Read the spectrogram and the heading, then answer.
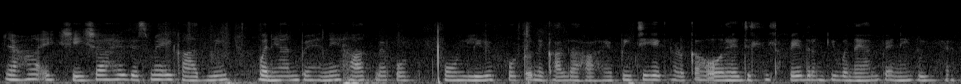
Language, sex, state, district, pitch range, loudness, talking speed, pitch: Hindi, female, Uttar Pradesh, Jalaun, 190-210 Hz, -29 LUFS, 195 wpm, 200 Hz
